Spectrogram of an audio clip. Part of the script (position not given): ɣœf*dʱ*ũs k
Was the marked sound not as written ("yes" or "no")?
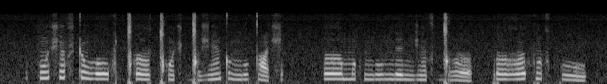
yes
